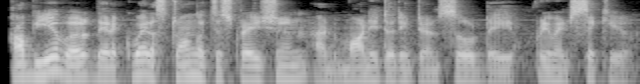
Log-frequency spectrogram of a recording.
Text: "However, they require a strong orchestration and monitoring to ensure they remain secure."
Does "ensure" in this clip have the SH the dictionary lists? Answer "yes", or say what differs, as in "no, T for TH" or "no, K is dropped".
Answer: no, S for SH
